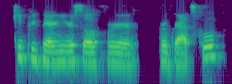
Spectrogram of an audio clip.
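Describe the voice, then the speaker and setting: A woman with a non-native accent speaks in a fairly low voice, her pitch varying in an ordinary way. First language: not English. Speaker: graduate student panelist. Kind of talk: panel discussion.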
